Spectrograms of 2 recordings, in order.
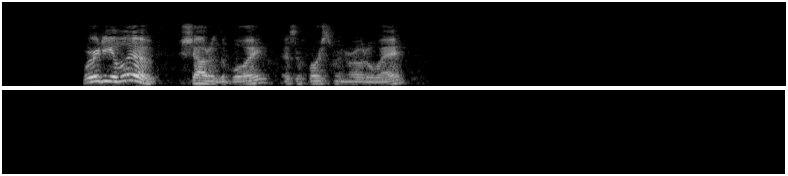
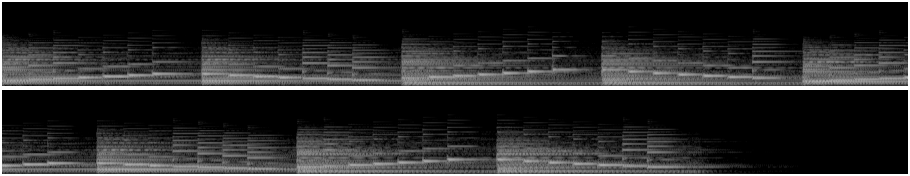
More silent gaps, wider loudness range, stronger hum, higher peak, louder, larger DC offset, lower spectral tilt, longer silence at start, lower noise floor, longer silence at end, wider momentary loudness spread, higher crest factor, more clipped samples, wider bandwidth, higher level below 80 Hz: neither; first, 12 LU vs 3 LU; neither; first, -2 dBFS vs -14 dBFS; first, -23 LUFS vs -30 LUFS; neither; second, -5 dB/octave vs -9 dB/octave; first, 0.8 s vs 0 s; first, -82 dBFS vs -70 dBFS; first, 11.65 s vs 1.85 s; first, 13 LU vs 6 LU; first, 28 dB vs 16 dB; neither; first, 7.8 kHz vs 6.8 kHz; about the same, -72 dBFS vs -68 dBFS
